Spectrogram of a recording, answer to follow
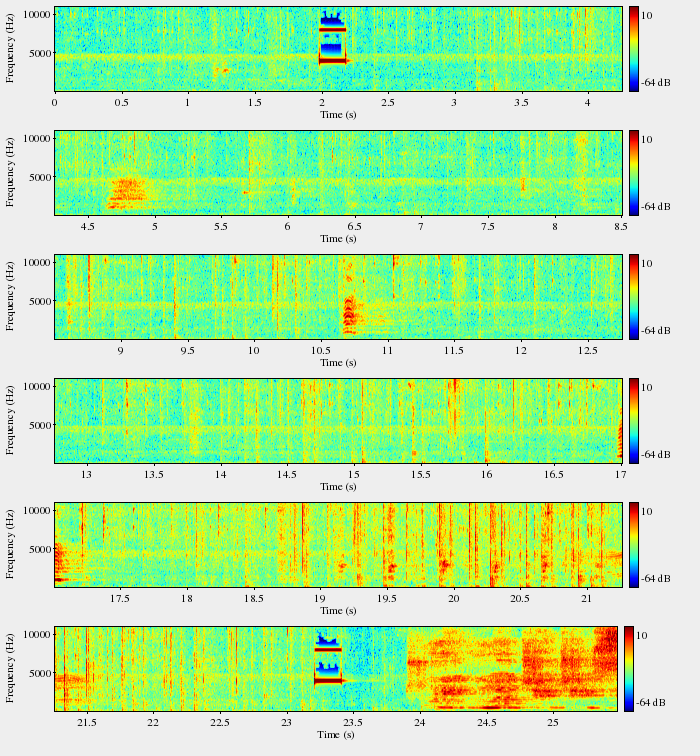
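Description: A horse galloping a barrel racing pattern on arena dirt, its hoofbeats thickening and getting louder toward the end as it runs home. Two short, loud, high beeps, one about two seconds in and one just before the end, typical of the electric-eye timer marking the start and finish of the run, with a few brief shouts in between.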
